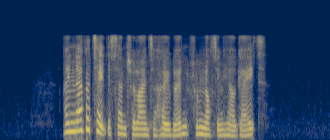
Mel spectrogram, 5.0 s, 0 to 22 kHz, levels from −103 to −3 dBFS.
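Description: From start to end the speech carries Speex codec damage, clearly audible as a hoarse, noisy grain that fits a bitrate near 10 kbps. The spectrogram shows a hard ceiling at 7.7 kHz, blurred harmonics, and a diffuse, noise-like wash above 4 kHz.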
